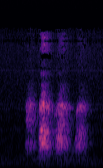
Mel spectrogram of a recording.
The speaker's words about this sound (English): barking dogs.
